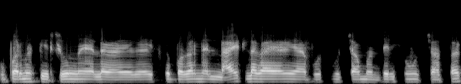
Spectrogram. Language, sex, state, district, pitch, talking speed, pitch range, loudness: Hindi, male, Bihar, Jamui, 125 Hz, 260 wpm, 120-125 Hz, -16 LUFS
